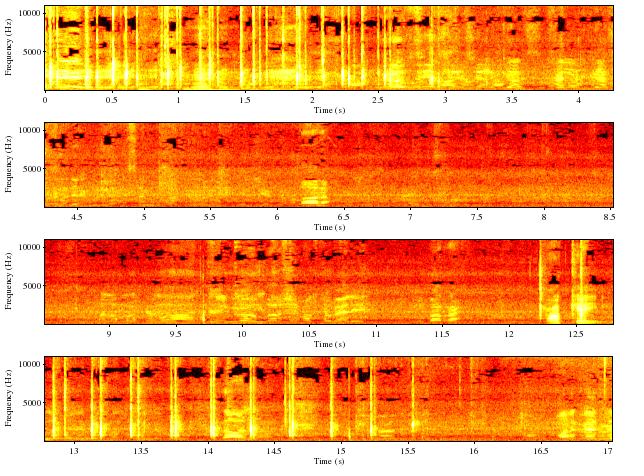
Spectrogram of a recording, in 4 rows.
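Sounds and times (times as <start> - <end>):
scattered clapping: 0.0 - 3.6, 12.2 - 16.1
low chatter: 0.0 - 17.0.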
